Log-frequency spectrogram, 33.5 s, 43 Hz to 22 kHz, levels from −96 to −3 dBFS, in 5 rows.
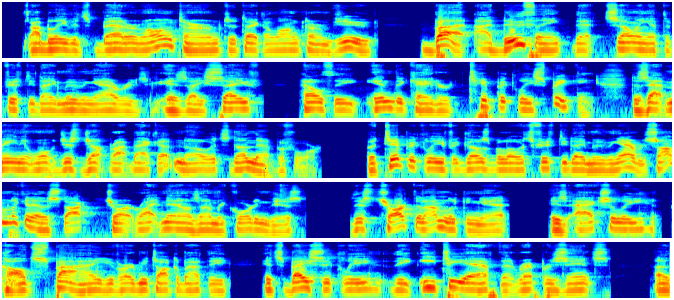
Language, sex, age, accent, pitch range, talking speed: English, male, 50-69, American, 110-125 Hz, 160 wpm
